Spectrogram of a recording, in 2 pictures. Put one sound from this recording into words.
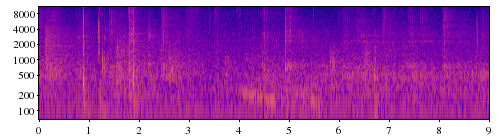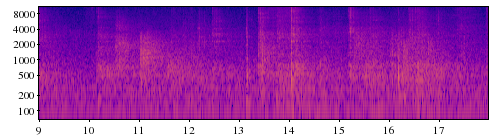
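Chess pieces knock lightly on a wooden board.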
